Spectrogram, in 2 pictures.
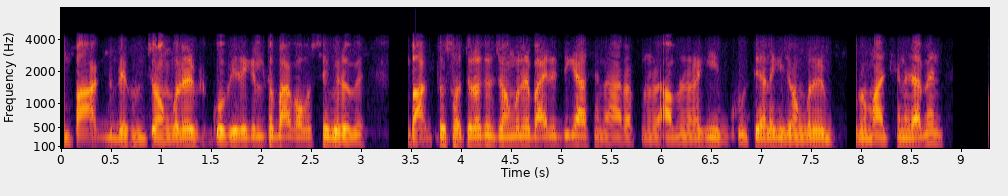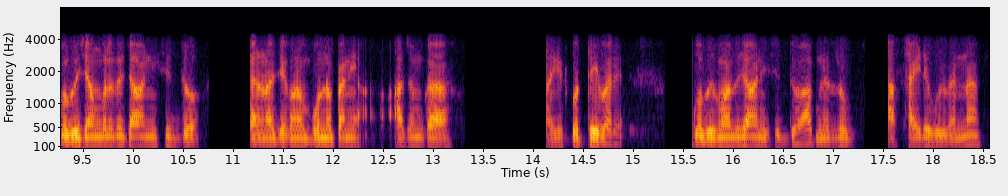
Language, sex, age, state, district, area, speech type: Bengali, male, 18-30, West Bengal, Jhargram, rural, conversation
